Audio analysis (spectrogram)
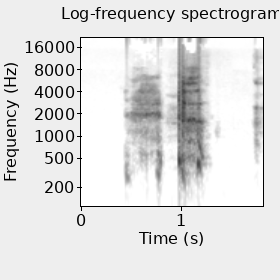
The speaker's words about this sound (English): Sorry, I'm dying for a second. I just randomly got a cough. Keep talking.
